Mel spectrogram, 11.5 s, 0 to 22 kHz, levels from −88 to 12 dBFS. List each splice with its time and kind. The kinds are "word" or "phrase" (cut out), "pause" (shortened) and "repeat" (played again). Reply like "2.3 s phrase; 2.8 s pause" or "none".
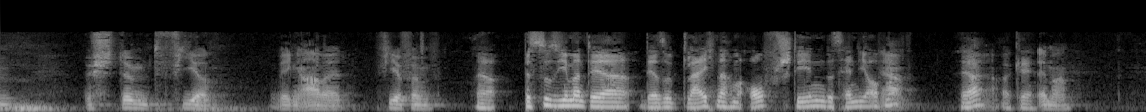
none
